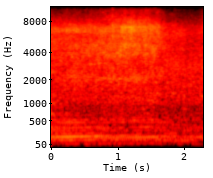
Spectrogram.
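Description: Steady low hum of a motor vehicle engine running.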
